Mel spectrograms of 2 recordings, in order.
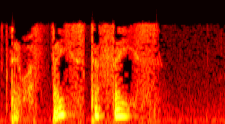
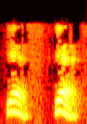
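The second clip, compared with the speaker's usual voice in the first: loud, higher eager reply; sly keen agreement; eager pirates; 8 semitones higher, 8 dB louder than usual. Acted. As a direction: blurt it out greedily. Pirates eagerly answering Peter.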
